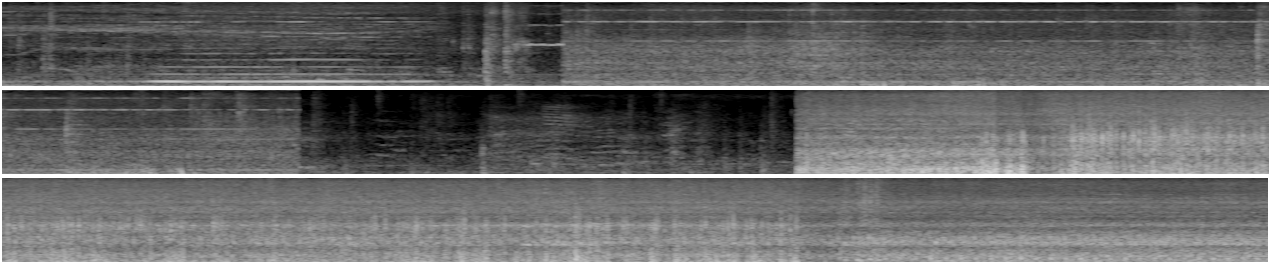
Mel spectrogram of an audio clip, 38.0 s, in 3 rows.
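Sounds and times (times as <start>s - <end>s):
train wheels rumbling on rail: 5.7s - 15.7s, 20.7s - 38.0s
rushing air: 20.7s - 35.4s.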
